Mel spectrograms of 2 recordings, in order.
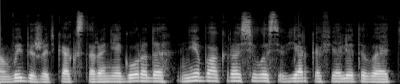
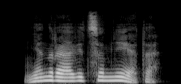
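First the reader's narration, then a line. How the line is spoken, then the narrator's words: Mutter. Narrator (Russian): пробормотал Джан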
